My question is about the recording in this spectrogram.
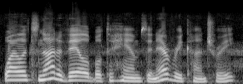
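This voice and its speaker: A woman reading scripted instructional narration with an even, informative delivery. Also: lowish voice, fast talker, a little hiss or hum.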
